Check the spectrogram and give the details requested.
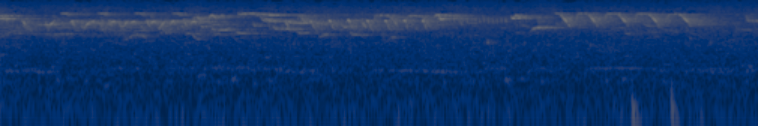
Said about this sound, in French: Les oiseaux, imperturbables, poursuivaient leurs conversations indiscrètes.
